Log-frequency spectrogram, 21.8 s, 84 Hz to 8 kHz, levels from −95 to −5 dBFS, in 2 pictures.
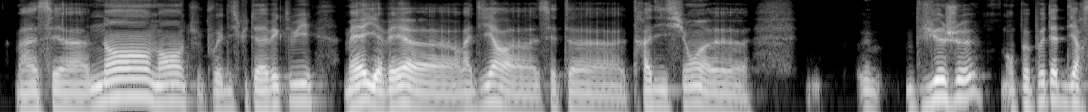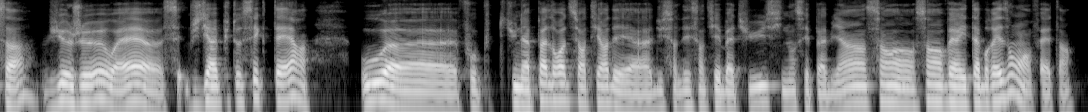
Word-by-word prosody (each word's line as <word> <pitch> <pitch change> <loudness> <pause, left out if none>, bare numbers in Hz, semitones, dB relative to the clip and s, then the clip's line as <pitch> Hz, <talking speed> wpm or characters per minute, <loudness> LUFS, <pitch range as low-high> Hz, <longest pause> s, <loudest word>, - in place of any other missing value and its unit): Bah 95 0 -2
c'est, 95 +2 -2
heu, 95 0 -2
non, 160 +7 +5
non 130 0 +2
tu 125 +1 -15
pouvais 100 -1 -6
discuter 100 +3 -5
avec 120 +4 0
lui, 130 -1 -1 0.3
mais 125 +6 +6
il - - +6
y - - +9
avait, 110 +4 +5
heu, 95 -6 +3
on - - -5
va 95 0 -3
dire, 125 +7 0
heu, 90 -5 -2
cette, 85 +4 -10
heu, 85 -4 -5
tradition, 105 +3 -2
heu, 90 -5 -4 1.1
b - - -10
heu, 100 -5 -8 0.2
vieux 115 +10 +4
jeu, 160 +5 +1 0.2
on - - -7
peut 115 +2 -3
peut-être 140 +3 +1
dire 125 -3 +1
ça, 130 +7 -1
vieux 125 +7 0
jeu 125 +4 +2
ouais, 125 +3 +4
heu, 95 -2 -1
c'est 85 - -9
b - - -22
je 110 0 -9
dirais 120 -2 +3
plutôt 125 +2 -8
sectaire 140 0 -1 0.5
où, 140 +4 +4
heu, 100 -5 +2
faut 105 +2 -7
p - - -25
que, - - -42
tu - - -4
n'as 110 -2 +2
pas 135 - +1
le 130 - -3
droit 135 0 +3
de 125 - -11
sortir 120 0 -2
des, 105 -4 -1
heu, 90 -1 -3
du 100 +2 -9
des 100 +2 -6
sentiers 105 +1 -5
battus, 115 +6 -4
sinon 100 -2 -7
c'est 100 - -8
pas 90 -2 -5
bien 110 +7 -1
sans 120 -3 -1
sans 125 +3 0
véritable 120 -1 +1
raison 140 +9 0
en - - -2
fait, 85 -1 -7
hein. 95 +4 -9
110 Hz, 195 wpm, -22 LUFS, 95-130 Hz, 1.1 s, y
